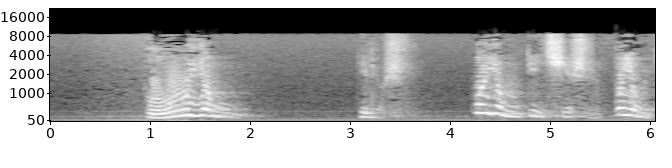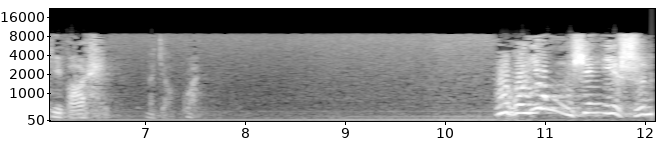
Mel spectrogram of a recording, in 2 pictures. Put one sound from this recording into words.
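An elderly man speaks slowly and calmly through a microphone, with pauses between phrases.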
